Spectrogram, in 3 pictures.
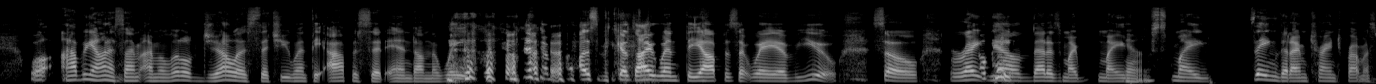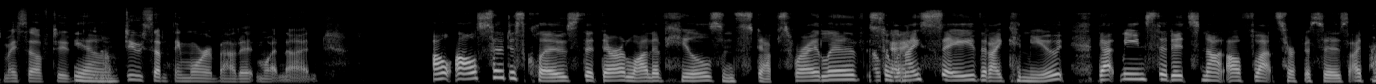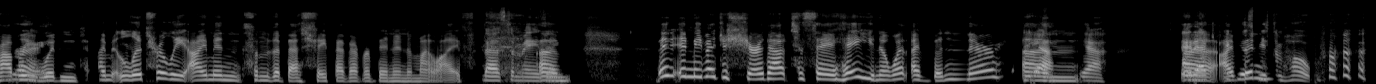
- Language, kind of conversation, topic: English, unstructured, What's the best way to keep small promises to oneself?
- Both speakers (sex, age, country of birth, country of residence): female, 55-59, United States, United States; female, 60-64, United States, United States
- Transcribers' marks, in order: laugh; laughing while speaking: "with the menopause because"; laugh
